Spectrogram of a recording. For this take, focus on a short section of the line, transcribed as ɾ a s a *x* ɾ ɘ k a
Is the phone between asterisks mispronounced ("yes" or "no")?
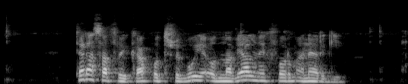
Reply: yes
